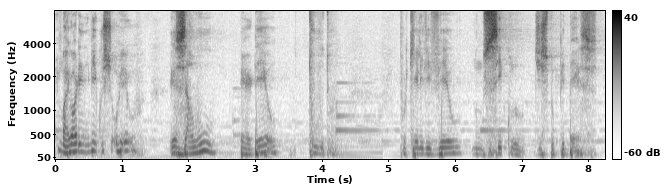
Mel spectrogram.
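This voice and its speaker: A man with a Brazilian Portuguese accent, preaching a sermon as a pastor, shouting and chanting at times and dropping to a low, quiet appeal at others. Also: slow pace, soft background music.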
